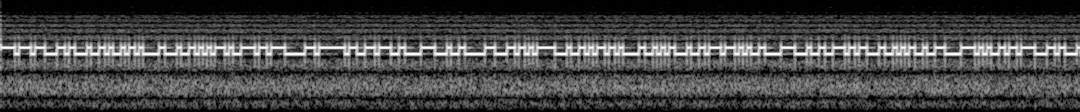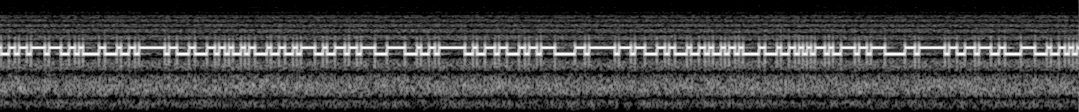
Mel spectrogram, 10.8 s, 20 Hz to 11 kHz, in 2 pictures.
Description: RTTY (50 baud, 450 Hz shift), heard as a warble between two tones, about 2350 Hz centre. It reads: … DE YB5WUO TNX FER QSO CARLOS, 73 AND GL. LA5QN DE YB5WUO …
